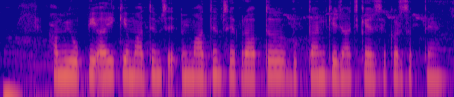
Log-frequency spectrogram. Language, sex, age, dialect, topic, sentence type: Hindi, female, 31-35, Awadhi Bundeli, banking, question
